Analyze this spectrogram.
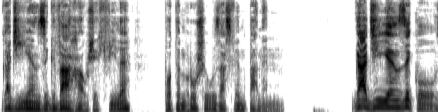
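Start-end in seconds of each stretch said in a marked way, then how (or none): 5.3-6.6 higher, louder call. Acted. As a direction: call him back. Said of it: "zawołał Frodo".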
